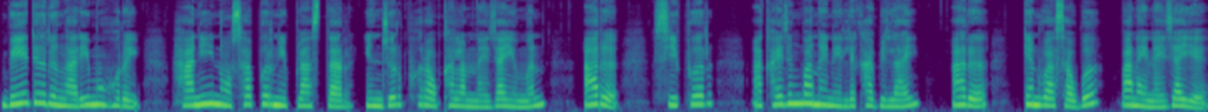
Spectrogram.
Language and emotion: Bodo, neutral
